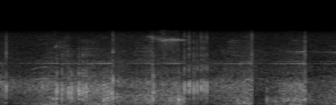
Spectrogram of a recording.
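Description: Fireworks and firecrackers going off all around over a constant crackle, with single sharp bangs and a quick string of firecracker pops about two and a half seconds in.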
